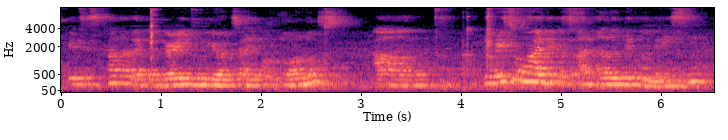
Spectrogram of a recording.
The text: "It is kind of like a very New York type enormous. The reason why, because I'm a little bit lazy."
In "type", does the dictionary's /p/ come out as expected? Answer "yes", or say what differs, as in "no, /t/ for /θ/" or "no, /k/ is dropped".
no, /p/ is dropped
